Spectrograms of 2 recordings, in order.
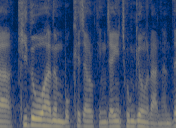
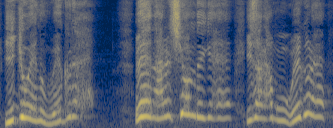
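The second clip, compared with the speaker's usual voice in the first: higher, louder indignant gripe; complaining whine; 12 semitones higher, 7 dB louder than usual. Retold or imitated. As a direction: grumble about the church, indignant. Grumbling church member quoted. (높고 크게 투덜대는 불평)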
